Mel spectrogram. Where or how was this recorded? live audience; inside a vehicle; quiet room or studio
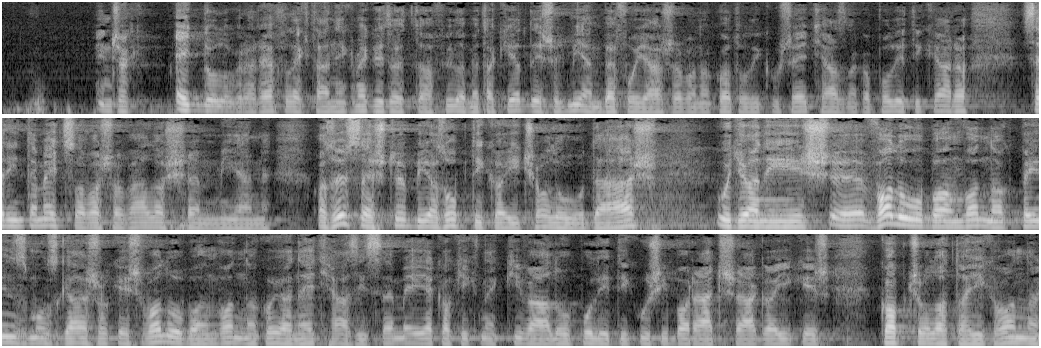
live audience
